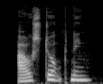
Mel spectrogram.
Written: afstumpning

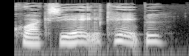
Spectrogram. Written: koaksialkabel

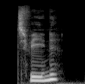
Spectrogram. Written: tvinde

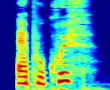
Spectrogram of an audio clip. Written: apokryf

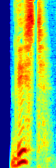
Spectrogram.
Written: whist

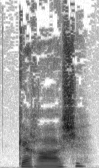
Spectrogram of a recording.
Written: GARAGEN

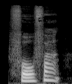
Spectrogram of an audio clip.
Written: forfang

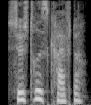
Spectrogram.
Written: søstridskræfter

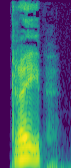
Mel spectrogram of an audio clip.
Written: greb

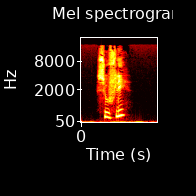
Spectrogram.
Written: suffli

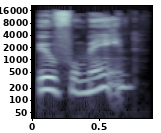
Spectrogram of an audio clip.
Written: eufoman

